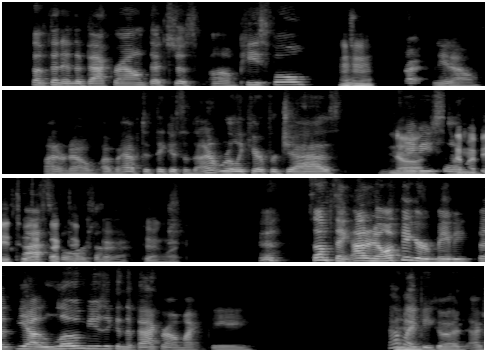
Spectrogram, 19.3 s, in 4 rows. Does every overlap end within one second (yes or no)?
no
